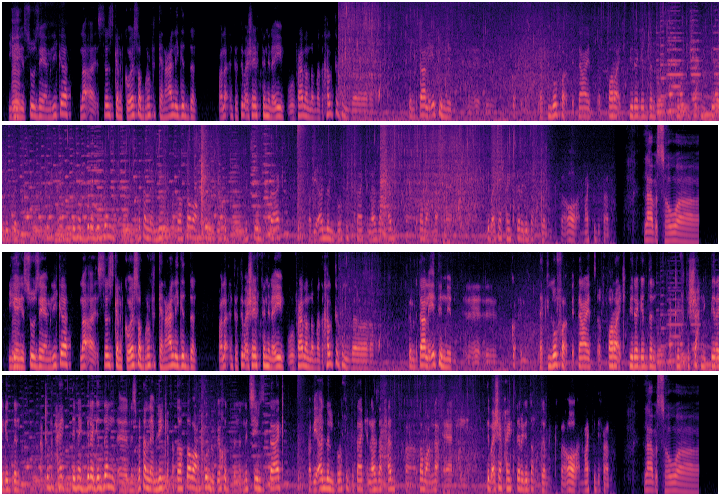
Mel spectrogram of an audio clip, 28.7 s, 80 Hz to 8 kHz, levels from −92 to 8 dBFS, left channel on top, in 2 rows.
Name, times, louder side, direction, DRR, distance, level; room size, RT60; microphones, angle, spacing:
voice 1, 0.1-3.9 4.3-7.4 8.1-9.9 10.2-10.5 10.9-13.1 13.5-14.7 15.2-20.0 20.5-23.7 24.0-26.5, right 8 dB, 80° right, 0.4 m, -26 dB
Waves surf, 6.7-25.2, left 3 dB, 55° left, 3.0 m, -42 dB
sound 1, 13.1-20.1, left 3 dB, 35° left, 1.6 m, -33 dB
sound 2, 16.9-26.6, left 7 dB, 70° left, 0.7 m, -43 dB
voice 2, 26.9-28.3, left 2 dB, 15° left, 2.2 m, -31 dB
head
